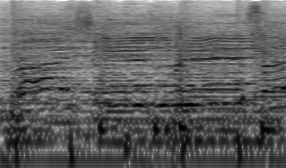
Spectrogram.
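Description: A live worship band playing: female vocalists singing over keyboards, electric guitar and drums.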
